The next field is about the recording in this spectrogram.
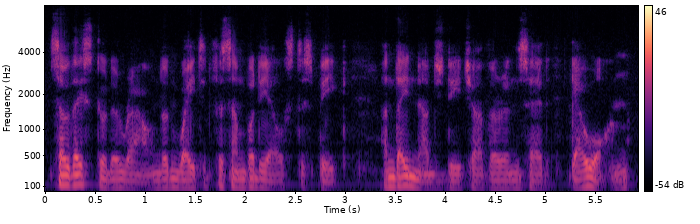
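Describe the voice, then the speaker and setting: A man's voice: low-pitched, normal speed, slightly rough. A man narrating a children's story from a script as an audiobook reader. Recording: dull restored cassette tape.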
